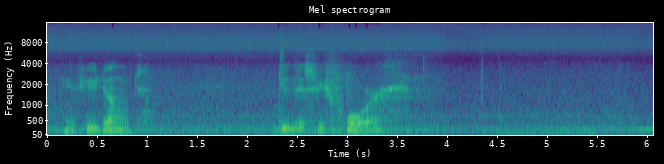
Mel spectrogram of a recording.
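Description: A metal tool scrapes softly over soft clay.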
